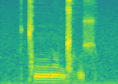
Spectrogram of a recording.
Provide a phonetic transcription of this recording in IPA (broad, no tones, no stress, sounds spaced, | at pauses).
ǀ ũː ɾ õ ɡ͡ǁ o ʃ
